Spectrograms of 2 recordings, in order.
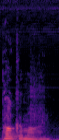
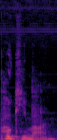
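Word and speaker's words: Pokémon: was like you know it's Pokemon not pok-a-mon. I was saying pok-a-mon.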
